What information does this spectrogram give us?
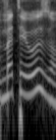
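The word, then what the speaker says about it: Mateoz: des tours de magie, c'est au nom de Mathéoz. Ça s'écrit M-A-T-E-O-Z.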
